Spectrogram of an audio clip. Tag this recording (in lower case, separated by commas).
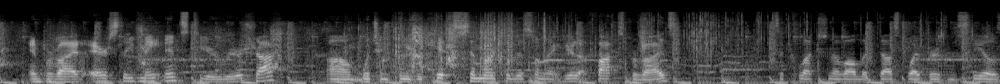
music, speech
